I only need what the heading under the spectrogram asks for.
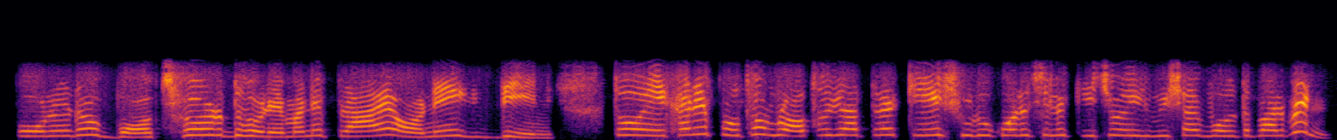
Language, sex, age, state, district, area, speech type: Bengali, female, 30-45, West Bengal, Dakshin Dinajpur, urban, conversation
